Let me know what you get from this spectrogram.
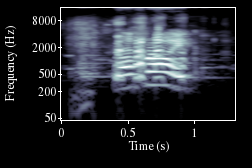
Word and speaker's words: Laphroaig: Laphroaig. – Laphroaig. – Yeah, I did that as well. – It's Laphroaig.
